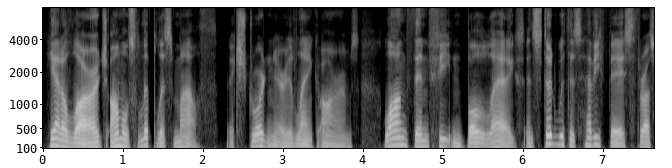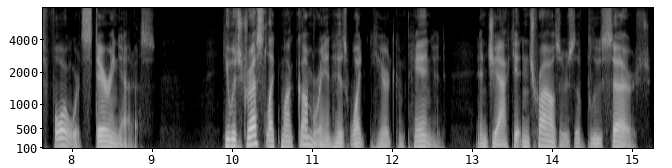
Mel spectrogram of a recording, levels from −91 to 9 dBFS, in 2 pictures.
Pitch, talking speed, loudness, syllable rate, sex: 105 Hz, 175 wpm, -22 LUFS, 4.9 syllables/s, male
